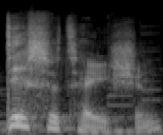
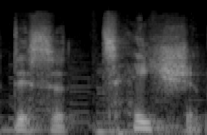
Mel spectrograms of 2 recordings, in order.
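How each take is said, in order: First: The stress is not on the third syllable. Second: The stress is on the third syllable. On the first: The speaker calls it wrong. "it's not dissertation" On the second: The speaker calls it right. "it's dissertation. The stress is on the te"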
